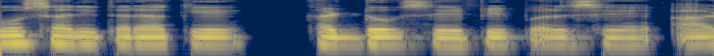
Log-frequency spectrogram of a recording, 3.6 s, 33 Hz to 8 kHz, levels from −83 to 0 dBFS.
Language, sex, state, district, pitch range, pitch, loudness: Hindi, male, Maharashtra, Nagpur, 105-110 Hz, 110 Hz, -20 LUFS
